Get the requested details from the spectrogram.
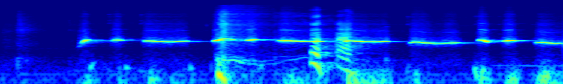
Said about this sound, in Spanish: Y lo que hacía el vato, el güey chiflaba mucho en la mina, güey. La gente chifla cuando trabaja. ¿Cómo le habrá chiflado?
